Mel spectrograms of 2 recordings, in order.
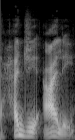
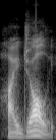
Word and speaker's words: Haji Ali: changed his name to Haji Ali. The Americans butchered the pronunciation of Haji Ali, calling him High Jolly, which I think is kind of cute, actually.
